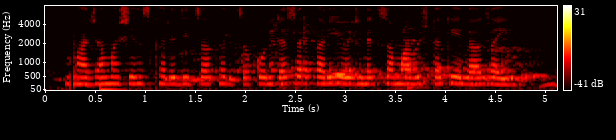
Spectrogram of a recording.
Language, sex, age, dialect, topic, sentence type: Marathi, female, 18-24, Standard Marathi, agriculture, question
